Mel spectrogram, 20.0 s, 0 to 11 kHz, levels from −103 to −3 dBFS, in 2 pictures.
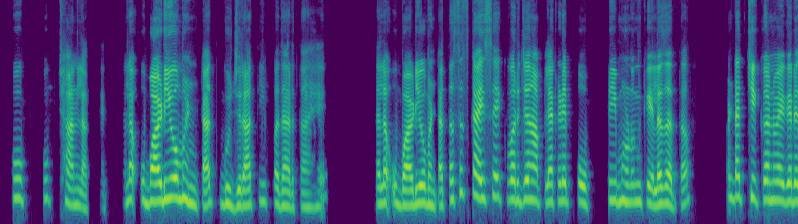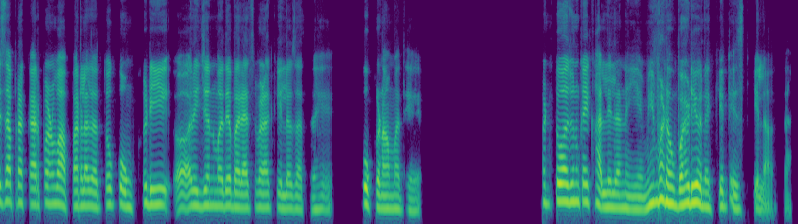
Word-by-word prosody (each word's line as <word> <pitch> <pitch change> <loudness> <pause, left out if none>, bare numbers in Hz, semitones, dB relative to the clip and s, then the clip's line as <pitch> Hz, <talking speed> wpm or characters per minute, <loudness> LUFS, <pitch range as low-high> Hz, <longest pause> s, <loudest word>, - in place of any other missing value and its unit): खूप-खूप 265 -1 -8
छान 195 -4 0
लागते. 160 -2 -8
त्याला 220 +9 -5 0.2
उबाडियो 240 +4 +7
म्हणतात, 210 -9 +2 0.2
गुजराती 190 +3 0
पदार्थ 185 -4 -2
आहे. 170 +1 -8
त्याला 220 -6 -6
उबाडियो 195 +2 +4
म्हणतात. 190 -2 -1
तसंच 335 +7 -5
काहीसं 275 -2 +4
एक 285 -2 -1
व्हर्जन 255 0 +3
आपल्याकडे 235 0 +2
पोपटी 225 +3 -3
म्हणून 230 -1 -1
केलं 200 -2 +4
जातं. 200 -1 0 0.5
पण 275 - -6
त्यात 290 -1 +4
चिकन 255 -3 +2
वगैरेचा 235 -1 +3
प्रकार 200 -3 -1
पण 210 -2 -1
वापरला 180 -2 -1
जातो. 175 +3 -4
कोंकणी 195 +2 -2 0.4
रिजनमध्ये 185 0 -2
बऱ्याच 165 -2 -2
वेळा 165 -1 -2
केलं 155 -1 -4
जातं 145 -2 -10
हे 145 0 -10 0.4
कोकणामध्ये. 150 -8 -3 1.5
पण 225 - -6
तो 235 - +5
अजून 230 0 +3
काही 230 0 0
खाल्लेला 165 -5 -1
नाही 155 -2 -4
आहे. 145 - -4
मी 195 +7 +2
पण 260 -3 +5
उबाडियो 215 +2 +5
नक्की 170 +2 -5
टेस्ट 150 -3 -7
केला - - -6
होता. - - -18
200 Hz, 155 wpm, -23 LUFS, 175-235 Hz, 1.5 s, उबाडियो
